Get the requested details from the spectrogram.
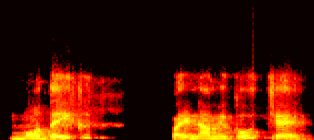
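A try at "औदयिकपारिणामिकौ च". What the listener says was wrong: परिणामिको च, जहाँ पर आकार है वहां बोलते नहीं है, जहाँ आकार नहीं है वहां आकार ले लेते हैं। परिणामिको च, पा बोलना है, परिणामिको च नहीं बोलना।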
